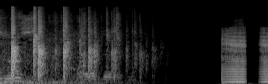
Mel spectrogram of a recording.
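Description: A small group of people clap their hands outdoors.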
